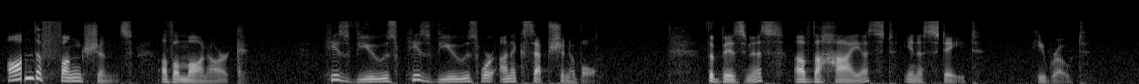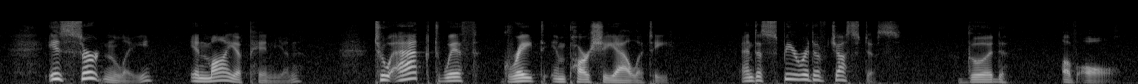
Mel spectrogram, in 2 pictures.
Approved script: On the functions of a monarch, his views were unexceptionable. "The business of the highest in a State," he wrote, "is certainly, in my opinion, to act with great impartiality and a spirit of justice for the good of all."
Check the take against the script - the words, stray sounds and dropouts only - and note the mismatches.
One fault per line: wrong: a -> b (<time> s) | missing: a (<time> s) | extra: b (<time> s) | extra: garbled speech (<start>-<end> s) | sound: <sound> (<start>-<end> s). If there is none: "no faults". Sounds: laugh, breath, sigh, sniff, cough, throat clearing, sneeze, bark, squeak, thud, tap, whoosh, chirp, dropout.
sound: dropout (0.2-0.3 s)
extra: his views (4.0 s)
missing: for the (20.4 s)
